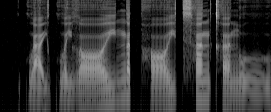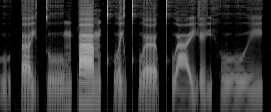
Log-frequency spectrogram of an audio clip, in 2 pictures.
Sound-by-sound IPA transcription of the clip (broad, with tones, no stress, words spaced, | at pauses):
kʷaː˨˩jkʷɐ˨j lɔː˨˥jŋɐ˥t̚ hɔː˨˥jt͡sʰɐ˥n kʰɐ˨˧n wuː˨˩ | ɐ˨˧j t̪uː˨˥mpaː˥mkʷʰɐ˨˥jkʷʰœː˨ kʷʰaː˨˩je˨˩jhuː˨j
